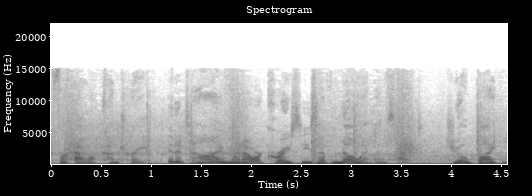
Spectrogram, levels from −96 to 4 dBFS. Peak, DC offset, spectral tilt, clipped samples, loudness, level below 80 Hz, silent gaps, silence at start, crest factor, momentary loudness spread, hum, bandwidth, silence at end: -16 dBFS; under 0.1%; -6 dB/octave; under 0.1%; -33 LUFS; -40 dBFS; none; 0 s; 16 dB; 9 LU; none; 15 kHz; 0 s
